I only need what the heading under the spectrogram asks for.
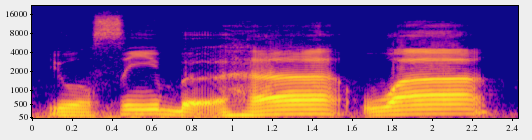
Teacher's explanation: gunakan garisnya kita geser lagi ada Alif sebelumnya ada harakat fathah maka huruf yang memiliki harakat fathah dibaca panjang sehingganya wa dibaca panjang Mad thi'i panjangnya dua harakat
